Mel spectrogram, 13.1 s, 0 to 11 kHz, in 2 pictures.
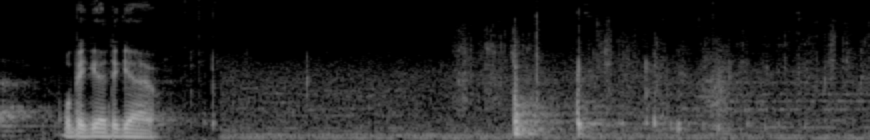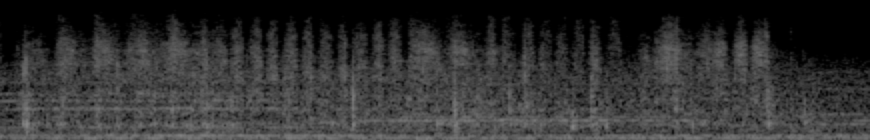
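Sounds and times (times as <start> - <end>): rubbing strokes on leather shoe: 5.4 - 12.4.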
